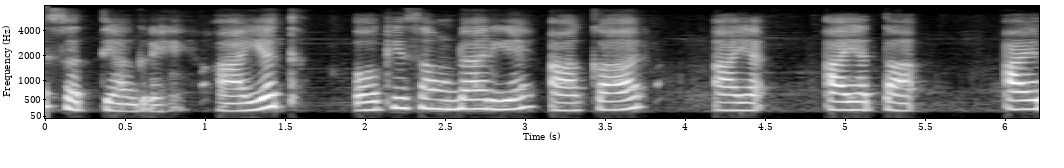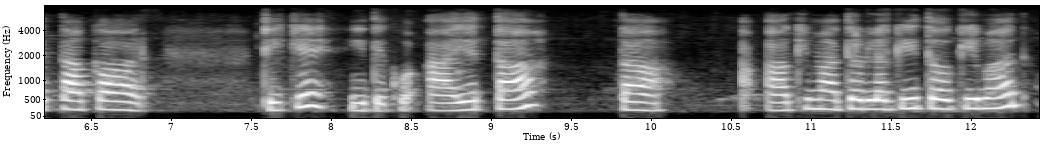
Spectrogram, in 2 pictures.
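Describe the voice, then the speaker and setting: A woman's voice: a little high, slow, no echo, muffled recording. A woman teaching a Hindi grammar lesson for exam preparation. She works through examples and answers her own questions.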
